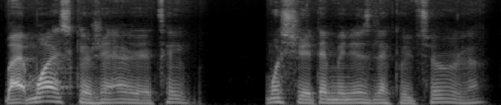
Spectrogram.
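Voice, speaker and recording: A man's voice: lowish voice, a little fast, a little mellow. A man with a Québécois accent hosting a casual news commentary, blunt and opinionated with a joking edge. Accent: Québécois French. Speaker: host of a daily news chat.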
